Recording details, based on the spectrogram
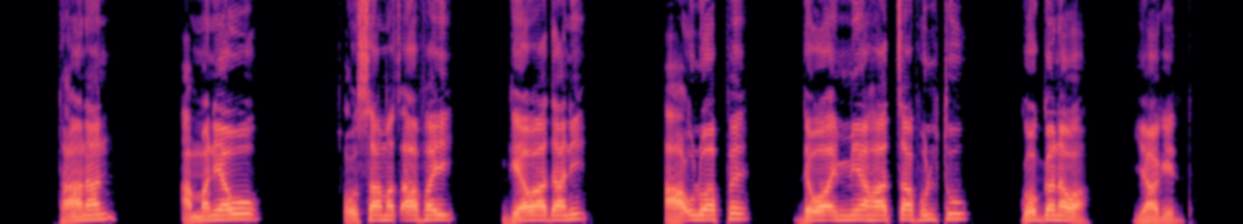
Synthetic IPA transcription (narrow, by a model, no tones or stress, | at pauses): t̪aːnɐn | ʔɐ̰mːɐnɪjaːwoː | t͡sʼo̞ːsːaːmɐt͡sʼaːfɐj | ɡɛjɐwaːd̪anɪ | ʔaːʊlʊwaːpːɛ | d̪ɛwʊaːɪmːɪjaːhaːt͡sːaːpʊlt̪ːuː | ɡɔɡːɐnɐwa̰ː | jaːɡe̞̰ːd̪ːɐ̥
